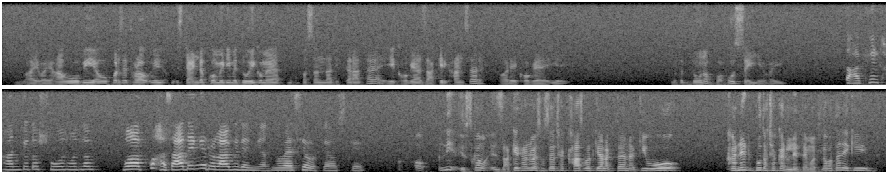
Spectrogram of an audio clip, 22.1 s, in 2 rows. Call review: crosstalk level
none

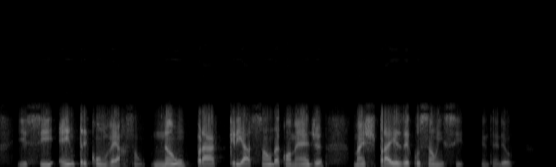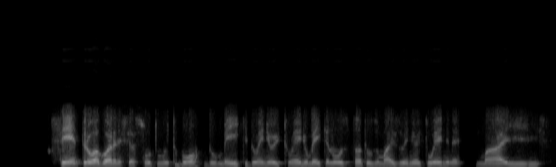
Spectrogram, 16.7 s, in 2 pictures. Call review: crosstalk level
none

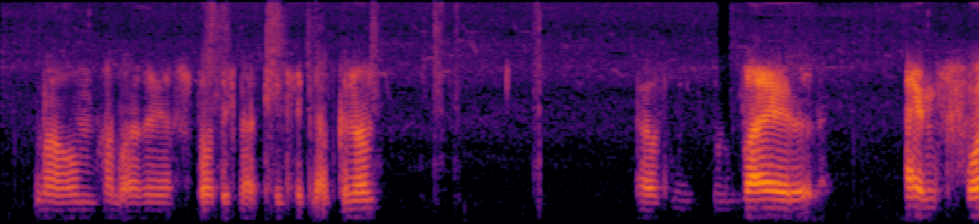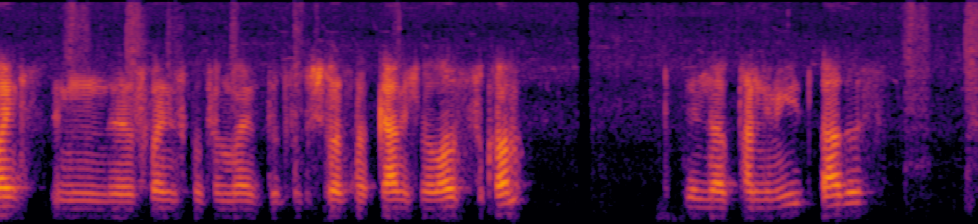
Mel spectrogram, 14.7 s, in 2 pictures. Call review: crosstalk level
none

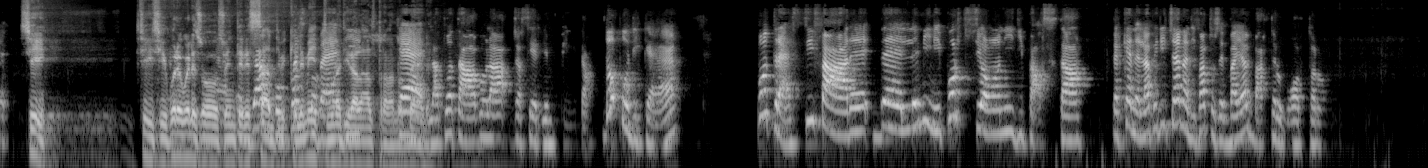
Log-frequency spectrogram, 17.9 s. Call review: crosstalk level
present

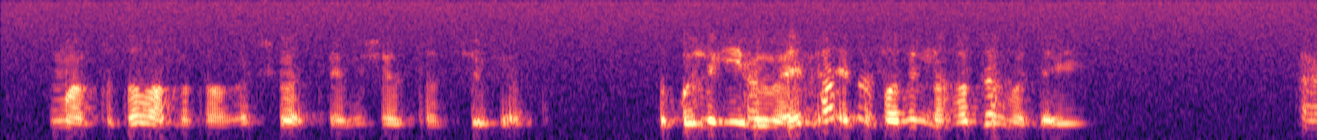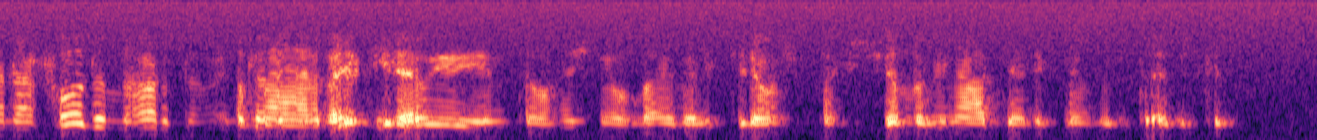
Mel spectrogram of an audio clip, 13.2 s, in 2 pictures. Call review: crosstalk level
present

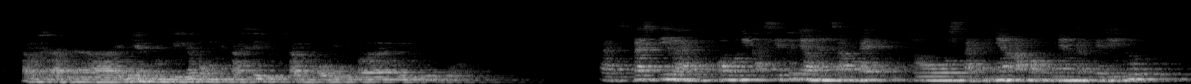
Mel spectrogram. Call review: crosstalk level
none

